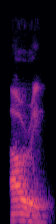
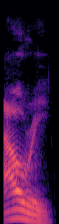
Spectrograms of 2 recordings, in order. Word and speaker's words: Auri: Auri. Auri.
